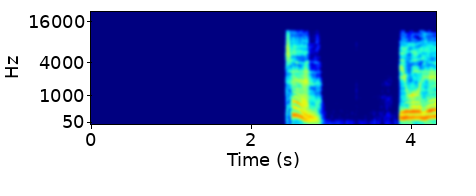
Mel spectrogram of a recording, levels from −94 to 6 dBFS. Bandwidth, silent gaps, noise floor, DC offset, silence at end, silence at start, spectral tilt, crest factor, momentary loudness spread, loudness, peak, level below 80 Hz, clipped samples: 12 kHz; none; -83 dBFS; under 0.1%; 0 s; 2.45 s; -6 dB/octave; 18 dB; 13 LU; -22 LUFS; -8 dBFS; -58 dBFS; under 0.1%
